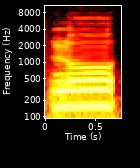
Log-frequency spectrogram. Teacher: لام کے اوپر جو پیش ہے اس کو کھینچ کر پڑھیں گے تاکہ واؤ ساکن کے بعد نکلے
